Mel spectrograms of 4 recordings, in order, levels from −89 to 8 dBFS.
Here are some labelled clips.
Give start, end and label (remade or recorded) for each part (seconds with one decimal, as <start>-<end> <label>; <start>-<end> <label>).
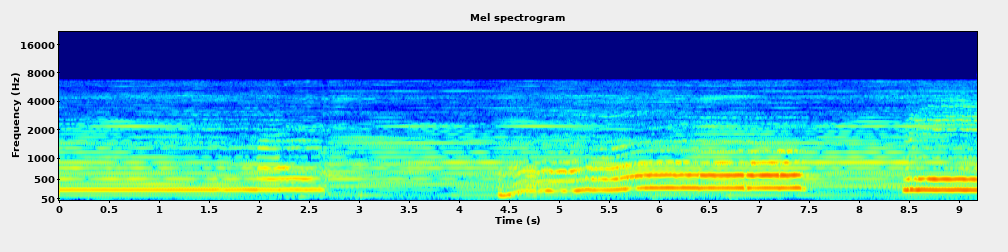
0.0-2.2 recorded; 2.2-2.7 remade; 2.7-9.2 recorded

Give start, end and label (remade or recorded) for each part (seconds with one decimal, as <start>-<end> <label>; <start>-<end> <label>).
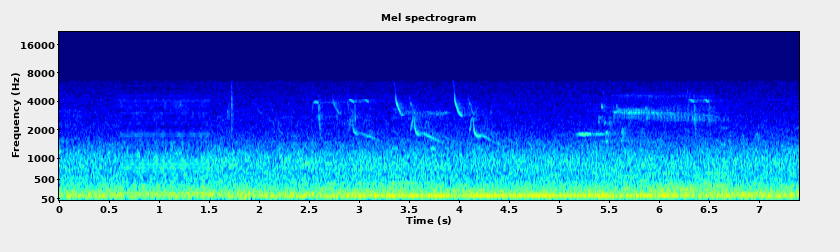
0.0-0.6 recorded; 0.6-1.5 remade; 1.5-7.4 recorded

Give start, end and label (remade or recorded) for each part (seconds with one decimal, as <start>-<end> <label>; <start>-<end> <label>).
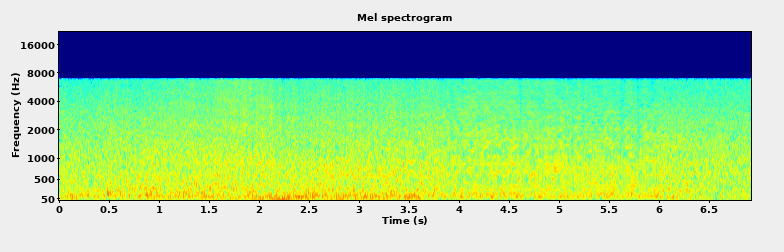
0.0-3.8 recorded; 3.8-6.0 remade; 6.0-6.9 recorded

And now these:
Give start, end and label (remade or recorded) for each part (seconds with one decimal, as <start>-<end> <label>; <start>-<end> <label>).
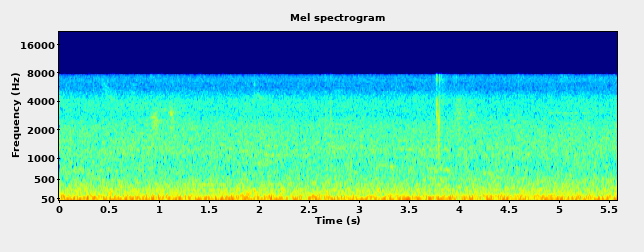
0.0-5.6 recorded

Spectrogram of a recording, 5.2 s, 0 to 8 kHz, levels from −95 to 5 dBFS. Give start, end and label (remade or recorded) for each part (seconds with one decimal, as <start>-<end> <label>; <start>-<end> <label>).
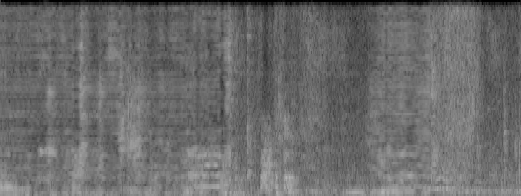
0.0-2.3 remade; 2.3-3.7 recorded; 3.7-4.3 remade; 4.3-5.2 recorded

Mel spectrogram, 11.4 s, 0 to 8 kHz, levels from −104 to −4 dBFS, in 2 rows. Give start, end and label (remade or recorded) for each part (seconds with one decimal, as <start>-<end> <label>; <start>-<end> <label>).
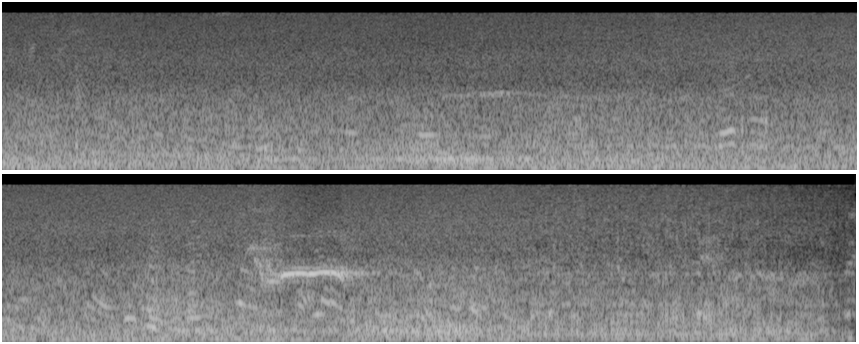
0.0-9.2 recorded; 9.2-11.4 remade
